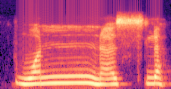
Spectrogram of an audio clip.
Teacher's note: نون میں شدد اکمل گنہ اور سین کی صفیر کو واضح کریں گے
